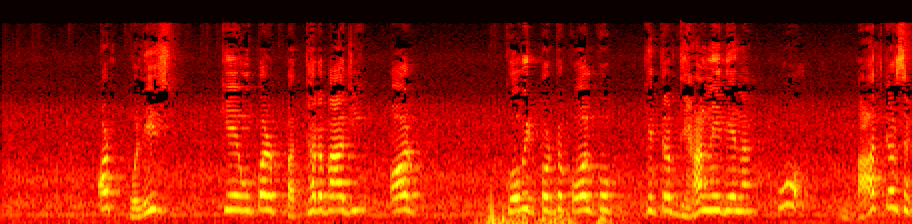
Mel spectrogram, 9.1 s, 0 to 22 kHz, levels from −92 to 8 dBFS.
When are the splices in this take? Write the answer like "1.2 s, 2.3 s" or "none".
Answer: 3.7 s, 6.3 s, 7.6 s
